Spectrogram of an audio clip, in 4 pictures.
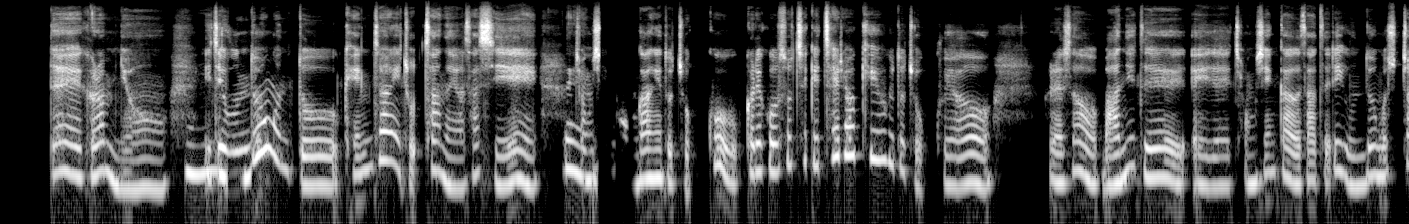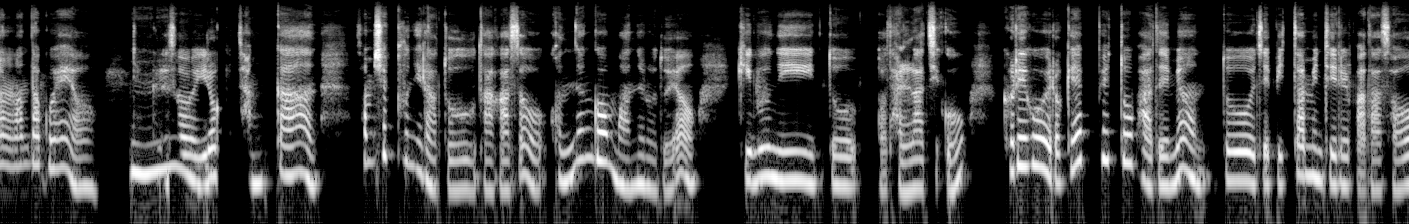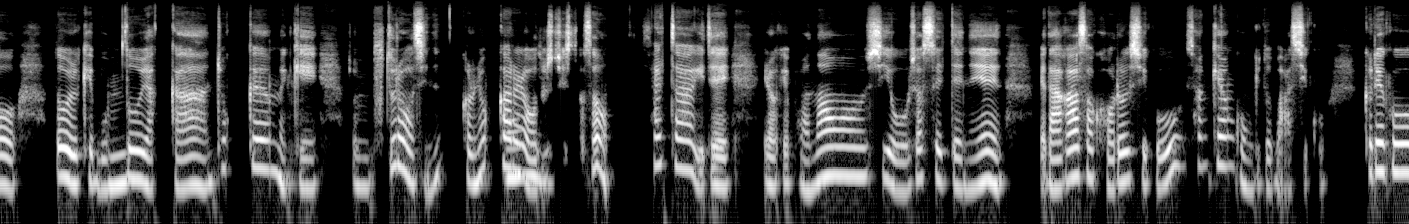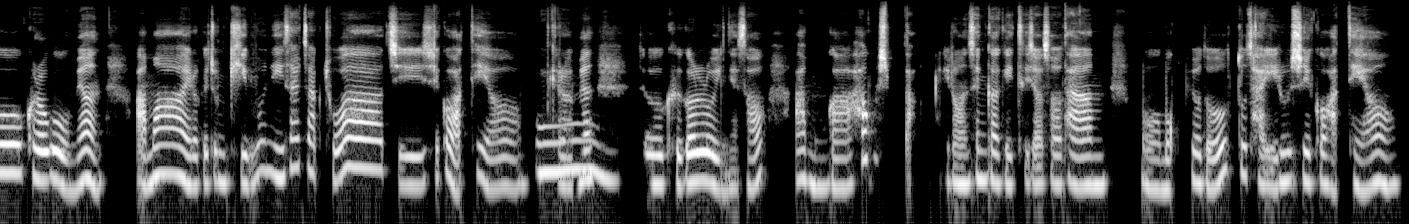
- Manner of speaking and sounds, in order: none
- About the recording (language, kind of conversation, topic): Korean, advice, 번아웃을 겪는 지금, 현실적인 목표를 세우고 기대치를 조정하려면 어떻게 해야 하나요?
